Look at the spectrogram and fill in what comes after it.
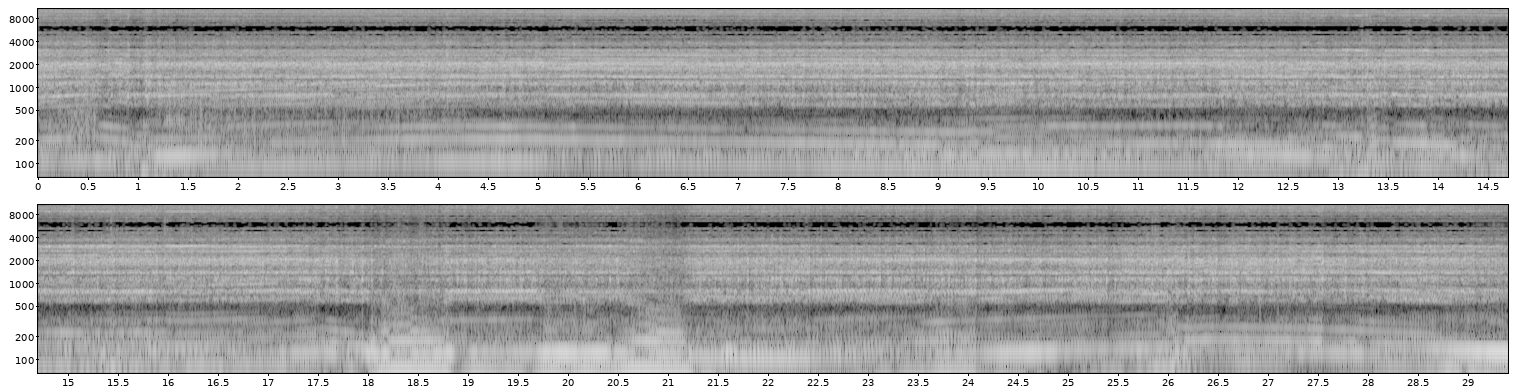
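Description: Classic racing sidecar outfit's engine at race pace, heard on board: the revs rise and fall again and again as it accelerates and backs off through the bends, over a steady rush of wind and road noise. A heavier low rumble swells for a few seconds about two-thirds of the way through.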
